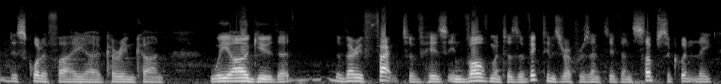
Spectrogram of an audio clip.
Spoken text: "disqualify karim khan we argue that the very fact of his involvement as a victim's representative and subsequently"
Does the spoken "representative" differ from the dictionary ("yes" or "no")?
no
